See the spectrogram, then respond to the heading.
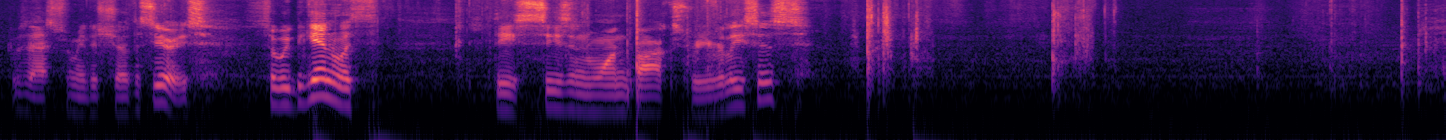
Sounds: speech, inside a small room

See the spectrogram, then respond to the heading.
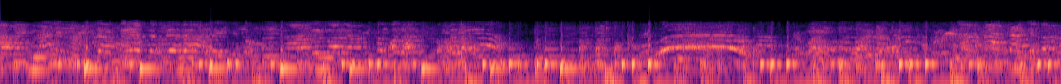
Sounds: music

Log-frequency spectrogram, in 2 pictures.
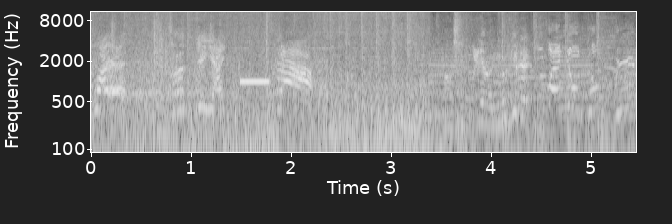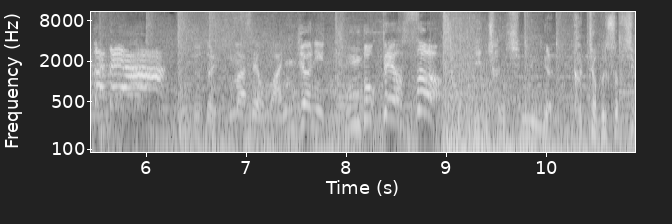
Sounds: music, speech

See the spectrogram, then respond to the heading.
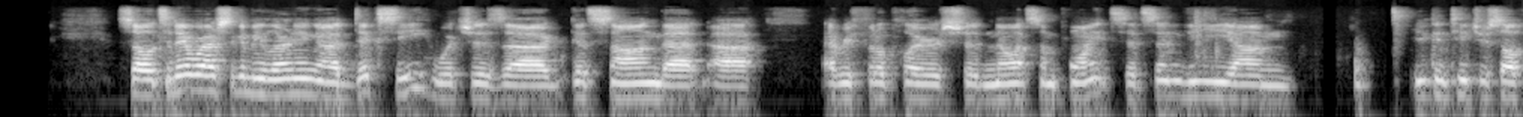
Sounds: speech

